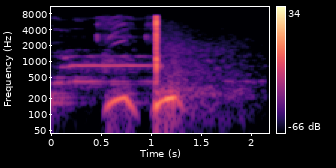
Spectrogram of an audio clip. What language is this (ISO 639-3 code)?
swa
